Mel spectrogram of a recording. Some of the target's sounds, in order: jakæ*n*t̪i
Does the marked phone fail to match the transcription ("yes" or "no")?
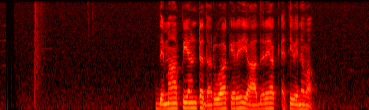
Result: yes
